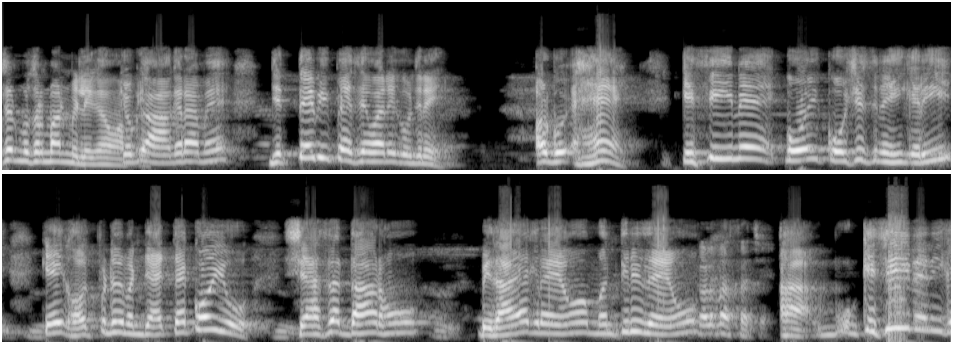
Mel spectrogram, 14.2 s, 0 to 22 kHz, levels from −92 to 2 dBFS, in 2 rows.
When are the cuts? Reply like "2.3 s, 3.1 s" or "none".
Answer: 1.4 s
